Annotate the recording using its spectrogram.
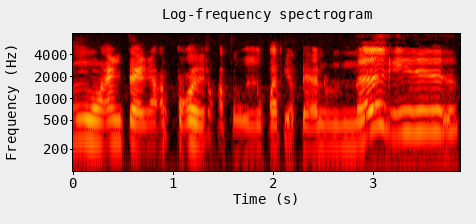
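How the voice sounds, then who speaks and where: A female-sounding voice puts on a character. The pitch is high. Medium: fan dub. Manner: pedantic, over-explaining.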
